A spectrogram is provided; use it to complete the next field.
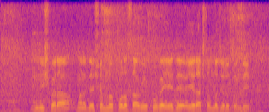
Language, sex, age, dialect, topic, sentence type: Telugu, male, 25-30, Southern, agriculture, statement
